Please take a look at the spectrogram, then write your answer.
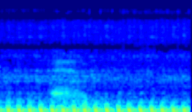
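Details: Chinese Hawk motorcycle idling right after an oil change, having run with no oil and been hard to electric-start: steady, even low thump with no knocks or misses; engine sounds healthy.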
